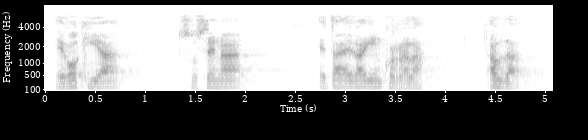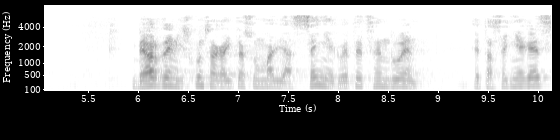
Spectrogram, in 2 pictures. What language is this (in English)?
Basque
